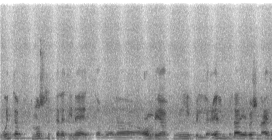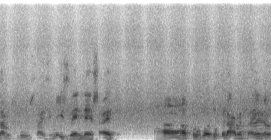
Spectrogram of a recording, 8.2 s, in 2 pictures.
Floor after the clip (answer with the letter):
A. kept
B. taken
A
